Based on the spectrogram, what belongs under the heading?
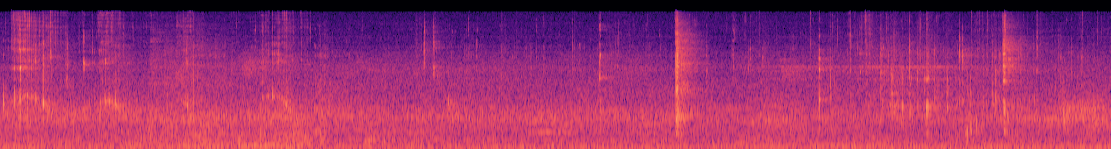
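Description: Chewing of crispy fried potato bites, with a few sharp clinks from glasses of iced cola. The loudest clink comes about seven seconds in.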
